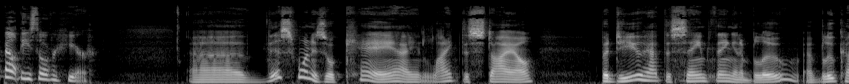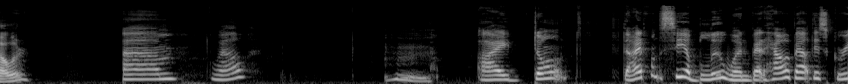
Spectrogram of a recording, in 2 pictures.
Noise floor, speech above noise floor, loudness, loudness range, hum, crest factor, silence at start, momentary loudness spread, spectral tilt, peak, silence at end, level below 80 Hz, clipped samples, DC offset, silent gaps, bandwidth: -63 dBFS; 41 dB; -22 LUFS; 9 LU; none; 20 dB; 0.05 s; 11 LU; -4.5 dB/octave; -4 dBFS; 0 s; -58 dBFS; under 0.1%; under 0.1%; none; 16.5 kHz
